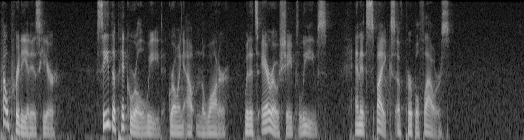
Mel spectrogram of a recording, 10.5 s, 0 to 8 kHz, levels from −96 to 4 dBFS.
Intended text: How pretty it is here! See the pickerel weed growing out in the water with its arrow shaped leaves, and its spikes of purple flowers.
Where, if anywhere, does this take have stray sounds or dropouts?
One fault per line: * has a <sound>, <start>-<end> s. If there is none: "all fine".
all fine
